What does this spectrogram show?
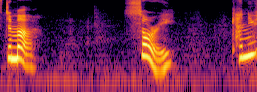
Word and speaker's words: demain: It's demain. Sorry, can you say that again, please? Yes. It's demain. How do you spell that?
